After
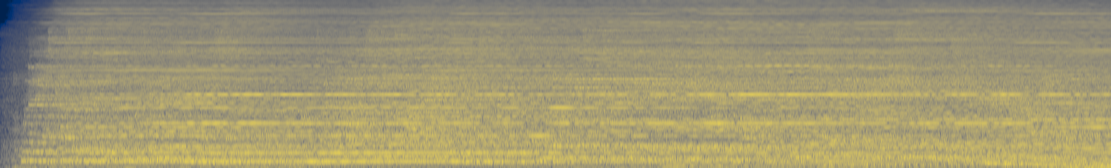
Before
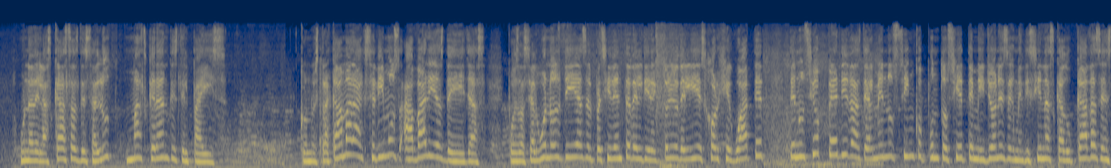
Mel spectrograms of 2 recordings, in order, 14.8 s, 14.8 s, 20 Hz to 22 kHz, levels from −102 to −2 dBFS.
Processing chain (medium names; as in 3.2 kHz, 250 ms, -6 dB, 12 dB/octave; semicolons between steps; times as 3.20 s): tape stop on the ending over 2.50 s; in parallel at -0.5 dB: compressor with a negative ratio -35 dBFS, ratio -1; on the sum: echo with a slow build-up 94 ms, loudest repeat 8, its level -15 dB; pitch-shifted reverb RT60 3.9 s, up +12 st, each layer -2 dB, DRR -9.5 dB; trim -5 dB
